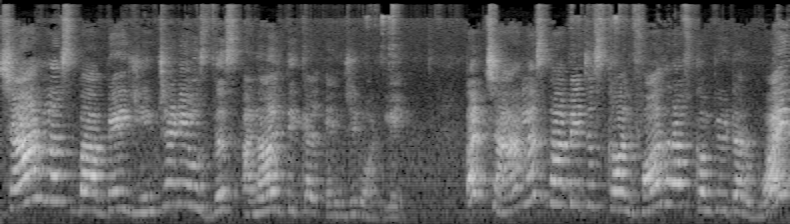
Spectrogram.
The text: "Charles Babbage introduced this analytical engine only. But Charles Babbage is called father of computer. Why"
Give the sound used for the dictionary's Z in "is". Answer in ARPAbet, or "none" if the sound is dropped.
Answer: S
